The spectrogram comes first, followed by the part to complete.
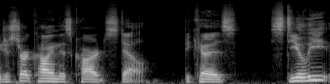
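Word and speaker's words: Stele: Remember, we're pronouncing it Stel now.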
